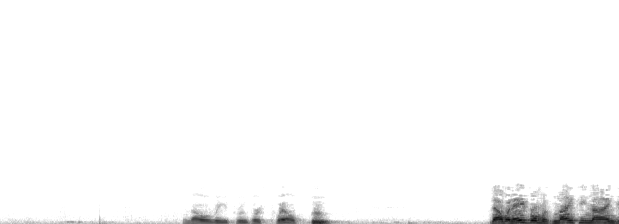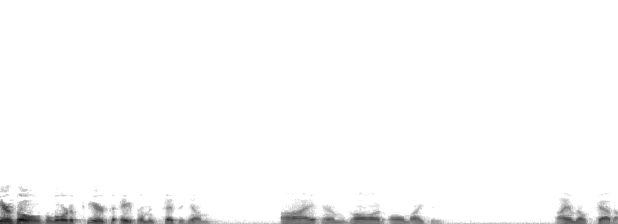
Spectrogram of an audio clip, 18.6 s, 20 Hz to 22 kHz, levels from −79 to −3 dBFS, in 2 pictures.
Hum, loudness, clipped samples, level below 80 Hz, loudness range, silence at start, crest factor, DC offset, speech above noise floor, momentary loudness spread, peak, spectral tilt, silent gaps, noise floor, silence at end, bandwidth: none; -18 LUFS; under 0.1%; -56 dBFS; 20 LU; 2.75 s; 20 dB; under 0.1%; 44 dB; 22 LU; -2 dBFS; -13 dB/octave; none; -63 dBFS; 0 s; 3.8 kHz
